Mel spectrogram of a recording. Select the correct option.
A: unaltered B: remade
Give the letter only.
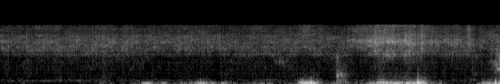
B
